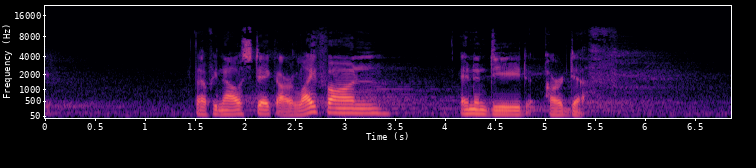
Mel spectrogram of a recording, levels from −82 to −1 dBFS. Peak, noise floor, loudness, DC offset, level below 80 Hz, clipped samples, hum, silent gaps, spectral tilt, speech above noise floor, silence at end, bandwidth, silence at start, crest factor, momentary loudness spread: -12 dBFS; -58 dBFS; -30 LUFS; under 0.1%; -60 dBFS; under 0.1%; none; none; -6 dB/octave; 29 dB; 0.65 s; 11.5 kHz; 0 s; 20 dB; 22 LU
